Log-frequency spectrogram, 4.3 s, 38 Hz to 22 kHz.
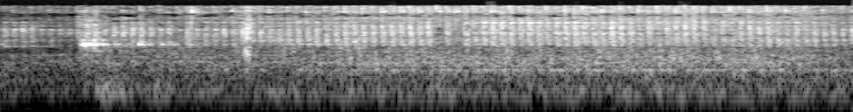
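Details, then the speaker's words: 2014 Volkswagen Lavida (朗境) 1.4T automatic, EA211 direct-injection engine at idle; light rhythmic ticking from the high-pressure fuel pump, normal for EA211, not engine wear. "这高压油泵出来哒哒哒有节奏的声音，这个是高压泵出的声音，不是发动机出的声音。"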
